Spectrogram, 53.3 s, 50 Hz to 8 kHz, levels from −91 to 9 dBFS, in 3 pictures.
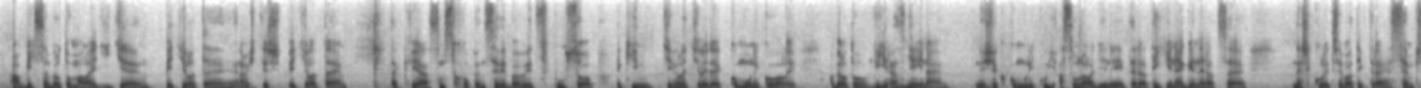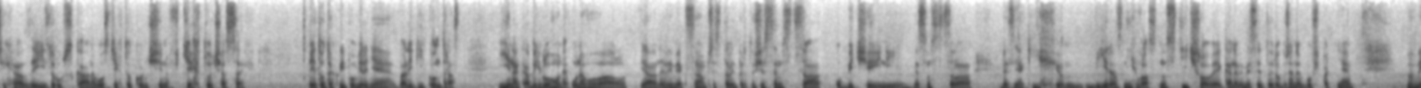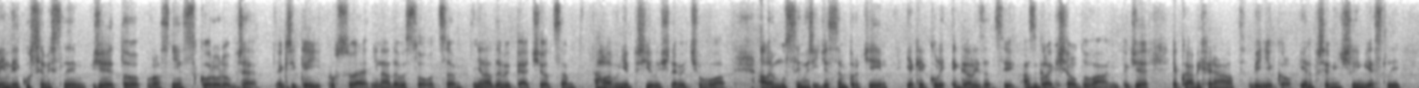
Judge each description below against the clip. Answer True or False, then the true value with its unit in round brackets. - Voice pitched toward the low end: True (130 Hz)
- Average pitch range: True (3.1 semitones)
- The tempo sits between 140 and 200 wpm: True (150 wpm)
